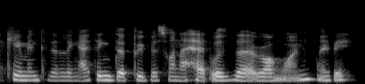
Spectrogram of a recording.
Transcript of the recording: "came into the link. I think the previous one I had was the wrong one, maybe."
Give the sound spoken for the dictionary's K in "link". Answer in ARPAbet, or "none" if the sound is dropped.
none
